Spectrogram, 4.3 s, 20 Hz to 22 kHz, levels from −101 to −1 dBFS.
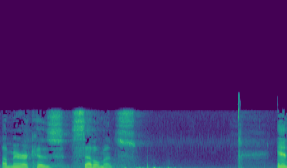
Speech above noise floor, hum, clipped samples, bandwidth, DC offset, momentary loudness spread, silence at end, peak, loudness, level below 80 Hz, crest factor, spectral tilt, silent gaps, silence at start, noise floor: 36 dB; none; under 0.1%; 8 kHz; under 0.1%; 16 LU; 0 s; -10 dBFS; -30 LUFS; -50 dBFS; 20 dB; -4 dB/octave; none; 0.05 s; -66 dBFS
